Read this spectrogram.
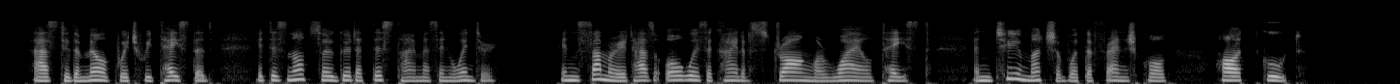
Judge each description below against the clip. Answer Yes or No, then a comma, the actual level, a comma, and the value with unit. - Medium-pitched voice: Yes, medium, 180 Hz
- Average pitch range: No, narrow, 2.3 semitones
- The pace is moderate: Yes, average, 170 wpm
